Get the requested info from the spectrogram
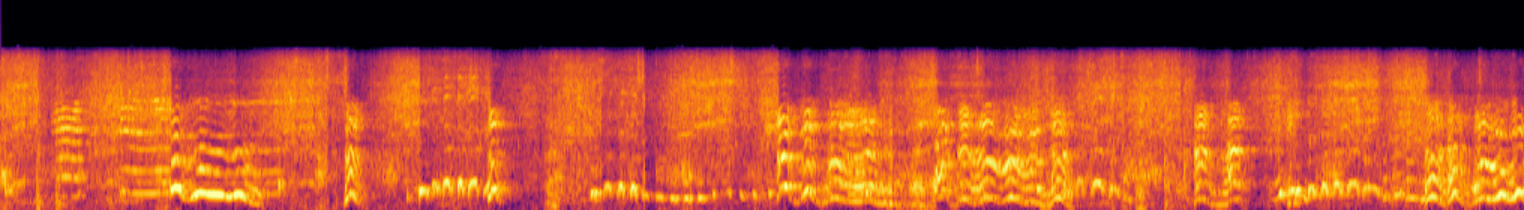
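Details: Alaskan Malamute playing with a remote-control Spider-Man toy, giving a long run of wavering, harmonic, talkative yowls and whines that rise and fall, with short barks mixed in and little pause between them.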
